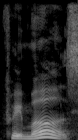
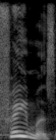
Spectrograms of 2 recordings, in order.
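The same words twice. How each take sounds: First: "famous" as fa-MOUS, ending drawn out; wrong second-syllable stress. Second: "famous" as FA-mous, short ending; stress on first syllable. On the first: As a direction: push the weight onto "mous" in "famous". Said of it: "and not famous". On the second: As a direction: lean on FA in "famous". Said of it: "I say famous and not". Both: Shown as a demonstration.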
